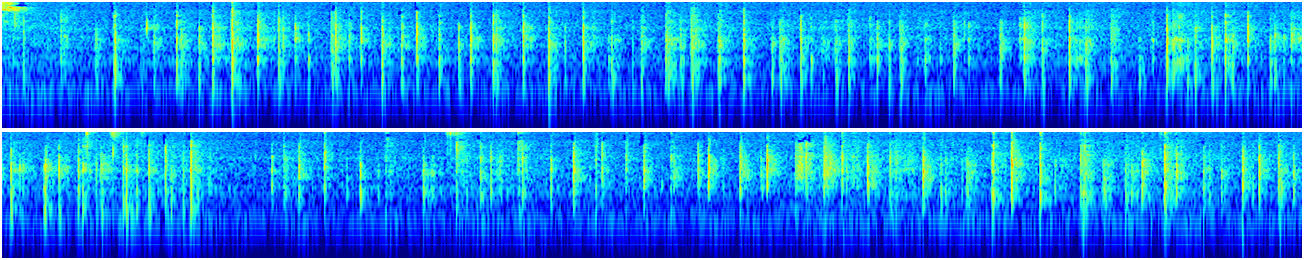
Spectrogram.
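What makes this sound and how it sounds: Long nails and fingertips tap and scratch the side of a medium kraft cardboard box printed with orcas, held upright, closed and seemingly light. Rapid, dry, bright clicks and scratches follow one another with almost no ring, over a faint steady low hum.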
